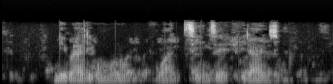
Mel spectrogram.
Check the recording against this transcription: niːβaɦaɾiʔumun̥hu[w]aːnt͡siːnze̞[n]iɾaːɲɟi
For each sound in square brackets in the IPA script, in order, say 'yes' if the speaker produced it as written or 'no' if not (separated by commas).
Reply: yes, no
